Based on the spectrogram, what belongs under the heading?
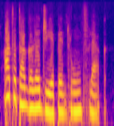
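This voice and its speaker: Woman reading a calm, kindly traveler. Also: on the low side, no room sound, lightly acted. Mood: puzzled. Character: quiet, kindly male traveler, calm stranger. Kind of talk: audiobook character voice.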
